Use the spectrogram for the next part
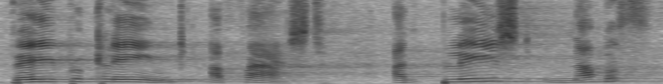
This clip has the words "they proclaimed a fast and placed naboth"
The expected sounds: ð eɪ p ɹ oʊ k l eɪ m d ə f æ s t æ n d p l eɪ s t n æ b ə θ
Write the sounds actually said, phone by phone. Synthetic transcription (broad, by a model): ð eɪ p ɹ oʊ k l eɪ m d ə f æ s t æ n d p l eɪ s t n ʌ b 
